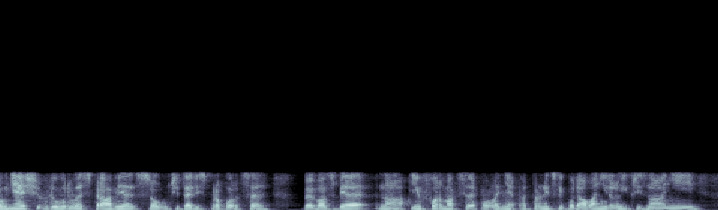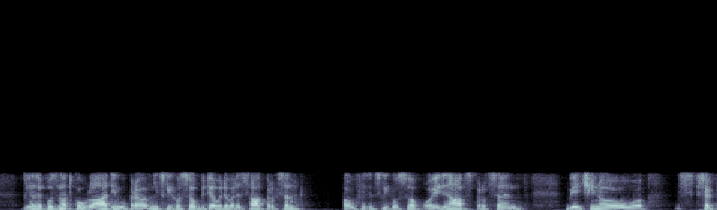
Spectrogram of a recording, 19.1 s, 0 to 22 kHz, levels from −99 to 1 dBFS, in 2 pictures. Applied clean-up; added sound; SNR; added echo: neural mask model DeepFilterNet 3.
